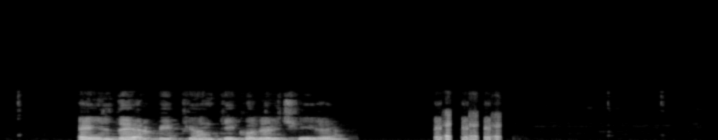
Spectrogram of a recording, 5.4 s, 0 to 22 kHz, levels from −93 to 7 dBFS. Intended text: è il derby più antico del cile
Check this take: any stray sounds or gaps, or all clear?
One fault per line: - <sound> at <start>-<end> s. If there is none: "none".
- laugh at 3.3-3.8 s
